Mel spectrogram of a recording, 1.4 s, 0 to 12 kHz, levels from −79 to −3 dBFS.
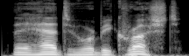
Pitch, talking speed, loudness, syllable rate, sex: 115 Hz, 255 wpm, -15 LUFS, 5.8 syllables/s, male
